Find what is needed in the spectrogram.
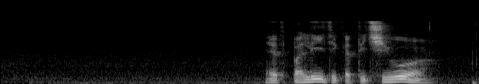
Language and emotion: Russian, angry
